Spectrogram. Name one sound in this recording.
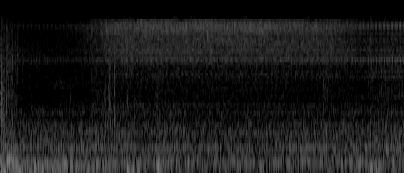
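Sliding doors whoosh open.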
